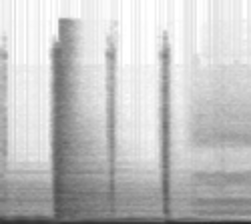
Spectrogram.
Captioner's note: groaning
